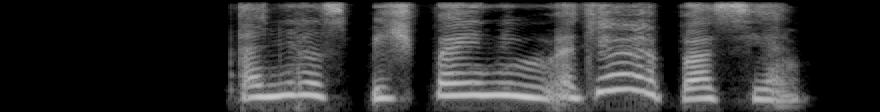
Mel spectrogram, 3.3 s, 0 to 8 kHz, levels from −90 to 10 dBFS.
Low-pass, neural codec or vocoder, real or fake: 7.2 kHz; codec, 16 kHz, 2 kbps, FreqCodec, larger model; fake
